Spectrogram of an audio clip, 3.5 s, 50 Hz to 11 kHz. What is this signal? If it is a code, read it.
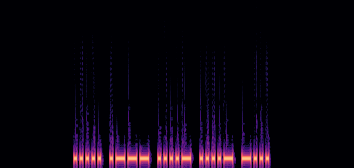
Morse code, heard as a keyed tone, about 40 wpm, 700 Hz. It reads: 5J44B
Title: Five Challenging Letter-Number Combinations 40wpm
